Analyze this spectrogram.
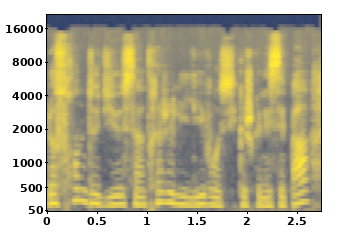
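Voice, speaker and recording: The recording is very clean and the background silent. The speaker is a woman. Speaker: biographer and anthropologist. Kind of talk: interview. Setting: research laboratory. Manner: hesitant, with many fillers.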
